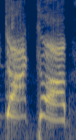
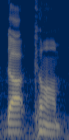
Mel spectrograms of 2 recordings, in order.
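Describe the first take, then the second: First: Dot com yelled, much higher and louder; shouted. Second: Said in the usual way. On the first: Acted. Podcaster screaming at Walmart over his refund. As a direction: scream the web address at them.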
